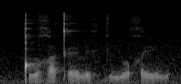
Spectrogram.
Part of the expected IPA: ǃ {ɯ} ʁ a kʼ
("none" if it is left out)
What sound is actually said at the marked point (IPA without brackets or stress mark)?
ɯ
